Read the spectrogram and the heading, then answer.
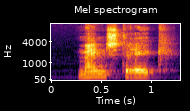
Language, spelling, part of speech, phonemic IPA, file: Dutch, mijnstreek, noun, /ˈmɛi̯nstreːk/, Nl-mijnstreek.ogg
- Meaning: region where mining takes place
